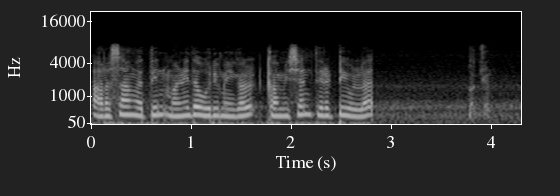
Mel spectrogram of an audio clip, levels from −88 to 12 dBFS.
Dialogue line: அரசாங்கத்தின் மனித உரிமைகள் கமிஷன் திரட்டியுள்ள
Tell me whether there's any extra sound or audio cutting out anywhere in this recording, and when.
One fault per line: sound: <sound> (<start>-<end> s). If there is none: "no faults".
sound: sneeze (3.8-4.1 s)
